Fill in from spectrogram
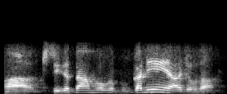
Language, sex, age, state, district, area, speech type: Sindhi, male, 60+, Delhi, South Delhi, rural, conversation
